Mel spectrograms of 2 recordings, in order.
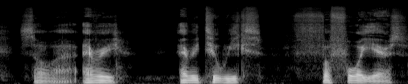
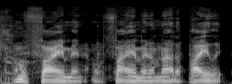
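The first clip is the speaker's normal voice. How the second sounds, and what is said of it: Heavy Brooklyn accent. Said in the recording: “he's got a heavy Brooklyn accent.”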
